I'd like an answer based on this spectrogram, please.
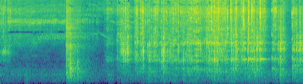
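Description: Wire whisk beating cake batter by hand in a stainless-steel bowl, the wires rapidly clattering and scraping against the metal. It starts after a quieter opening and a single knock about a second in.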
